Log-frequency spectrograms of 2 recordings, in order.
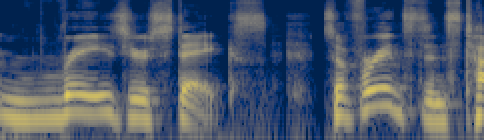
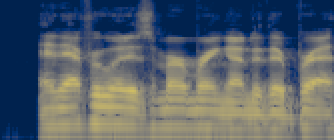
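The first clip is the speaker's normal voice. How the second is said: normal talking voice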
